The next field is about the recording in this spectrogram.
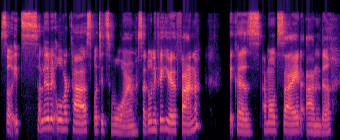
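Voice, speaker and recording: A woman with a Jamaican accent speaks in a fairly low pitch with a bright, sharp tone, ordinary pitch variation and a moderate pace, over a quiet background. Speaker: nurse and lifestyle vlogger. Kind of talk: live stream Q&A chat. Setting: outdoors.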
